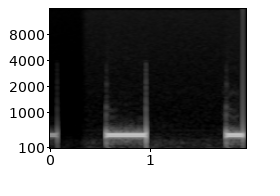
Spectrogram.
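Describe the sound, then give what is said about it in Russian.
Telephone tone heard while placing a call: a steady, single-pitched beep that switches on and off in a regular pattern, with three bursts, the first and last cut short, separated by silence and no voices. “Я прямо сейчас звоню Джону”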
